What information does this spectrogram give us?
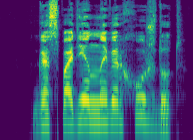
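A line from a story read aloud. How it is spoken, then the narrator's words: Timid young woman. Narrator (Russian): робко проговорила тощая носатая девка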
